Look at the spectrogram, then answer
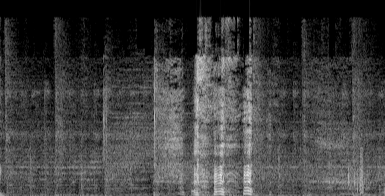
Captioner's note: laughs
